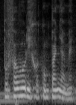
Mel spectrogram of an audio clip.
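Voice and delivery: soft, gentle begging father; pleading father. Acted. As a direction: coax the son to come inside. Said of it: "le rogaba que entrase". (padre que ruega, suave y tierno)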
